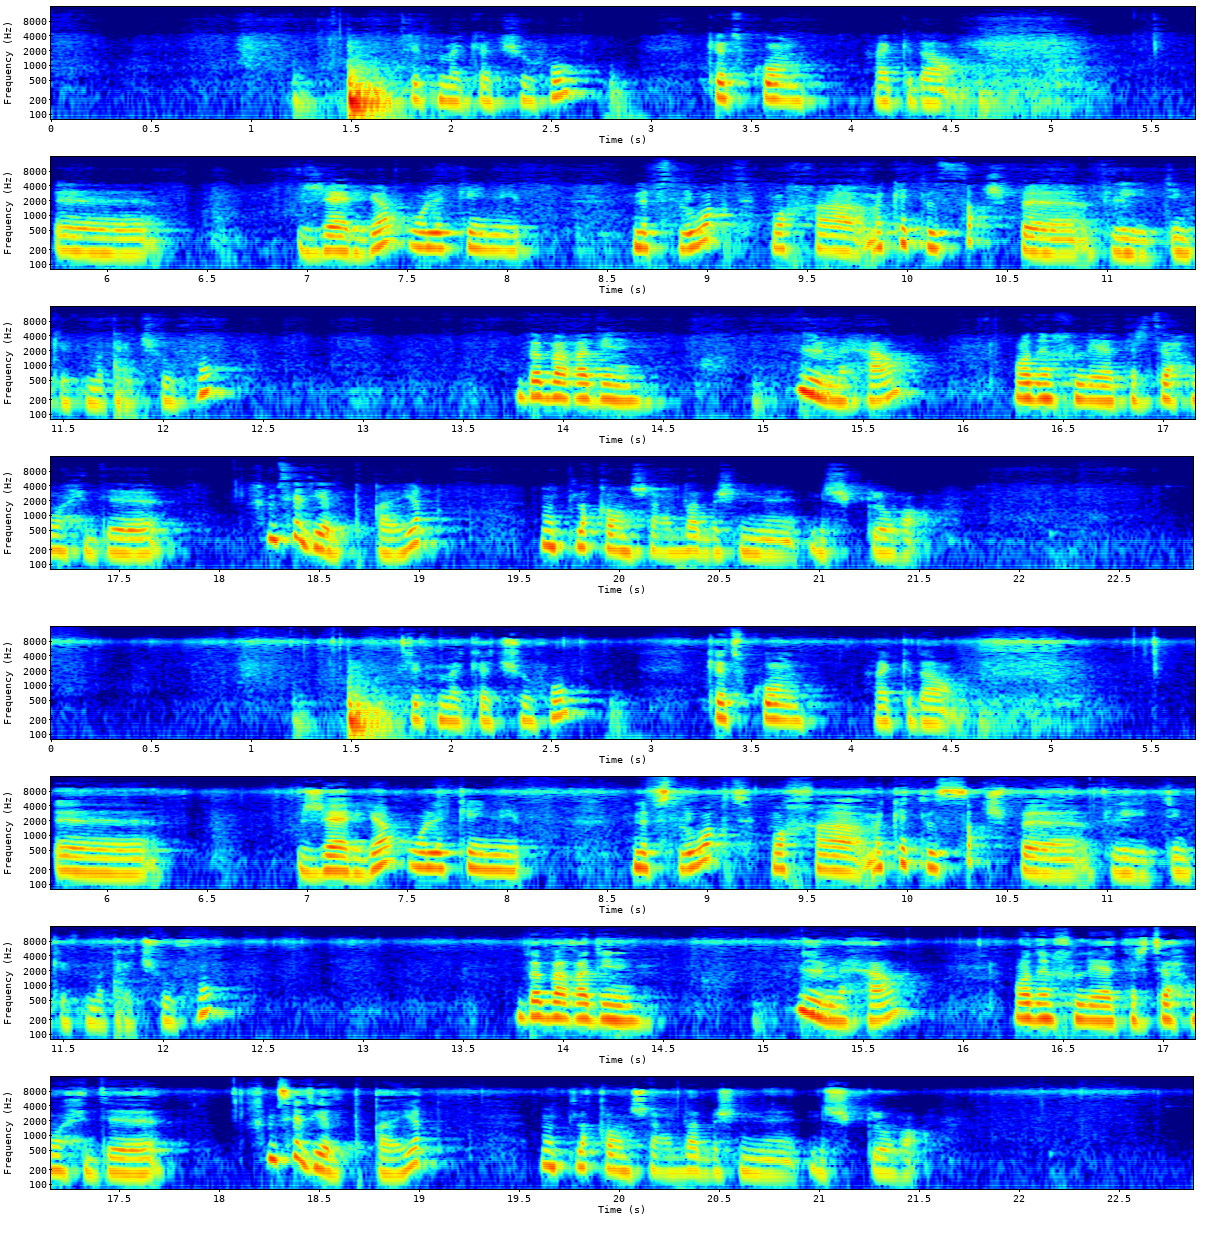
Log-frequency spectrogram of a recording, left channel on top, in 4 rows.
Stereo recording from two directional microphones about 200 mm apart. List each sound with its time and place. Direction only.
1.8 s speech: 40° right (ahead or behind)
5.5 s speech: 55° right (ahead or behind); by 11.7 s 25° right (ahead or behind)
13.7 s speech: 55° right (ahead or behind); by 19.0 s 40° right (ahead or behind)
19.6 s speech: 25° right (ahead or behind)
